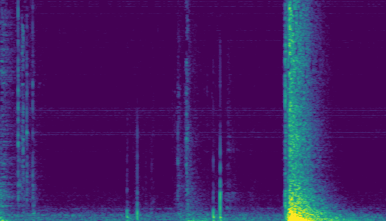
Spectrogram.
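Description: door slammed shut

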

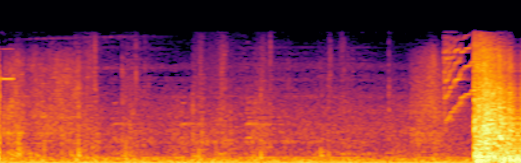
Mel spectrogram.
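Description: door being slammed

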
